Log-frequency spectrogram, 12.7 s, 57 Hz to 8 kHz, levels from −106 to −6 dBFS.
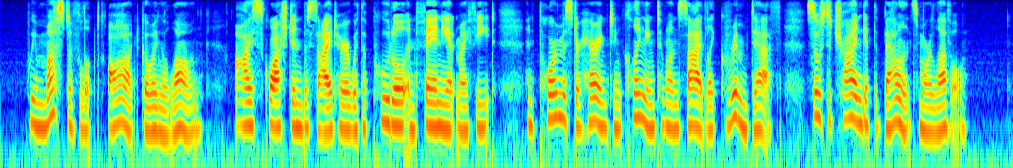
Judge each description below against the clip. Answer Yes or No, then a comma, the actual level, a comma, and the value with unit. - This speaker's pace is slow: No, average, 195 wpm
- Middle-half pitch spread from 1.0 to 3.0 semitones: Yes, narrow, 2.6 semitones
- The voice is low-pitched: No, high, 190 Hz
